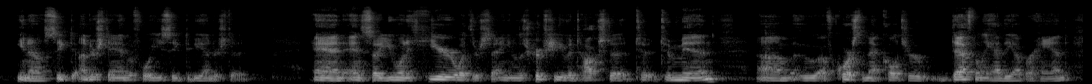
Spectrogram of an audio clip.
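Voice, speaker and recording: A man talks very fast in a monotone, flat way with a fairly low pitch. Room echo can be heard. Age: 50s. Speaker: pastor. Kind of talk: casual interview. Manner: halting, many fillers.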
